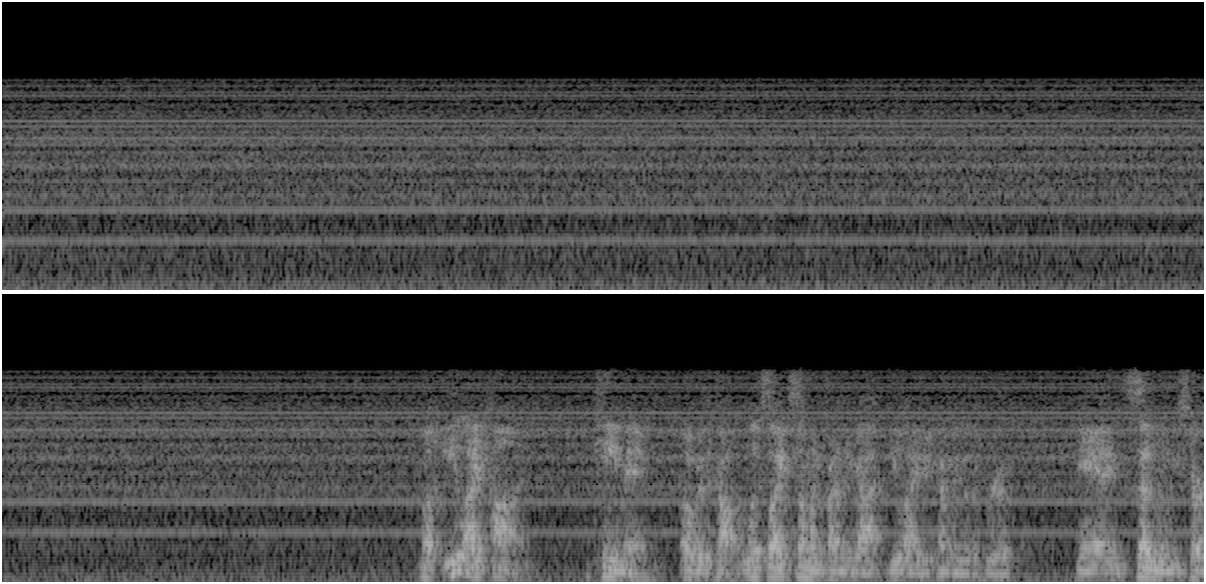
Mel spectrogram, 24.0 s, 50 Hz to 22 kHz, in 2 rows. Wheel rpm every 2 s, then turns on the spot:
0, 0, 0, 0, 0, 0, 0, 0, 0, 0, 0, 0.
none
